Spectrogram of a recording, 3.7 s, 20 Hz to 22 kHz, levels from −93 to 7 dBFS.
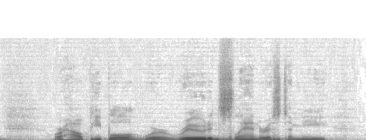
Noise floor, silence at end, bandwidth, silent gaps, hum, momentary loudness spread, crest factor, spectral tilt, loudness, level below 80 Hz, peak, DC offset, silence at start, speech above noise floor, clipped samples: -53 dBFS; 0.4 s; 16 kHz; none; none; 16 LU; 16 dB; -7 dB/octave; -30 LUFS; -50 dBFS; -14 dBFS; under 0.1%; 0 s; 24 dB; under 0.1%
